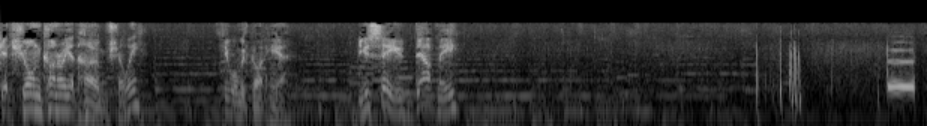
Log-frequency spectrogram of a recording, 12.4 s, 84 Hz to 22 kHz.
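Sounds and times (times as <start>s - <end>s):
speech: 0.0s - 2.0s, 3.0s - 3.9s, 4.8s - 6.2s
phone line ringback tone: 11.8s - 12.3s.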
